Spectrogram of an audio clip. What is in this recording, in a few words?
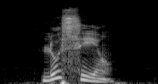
"ocean", French; geographie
